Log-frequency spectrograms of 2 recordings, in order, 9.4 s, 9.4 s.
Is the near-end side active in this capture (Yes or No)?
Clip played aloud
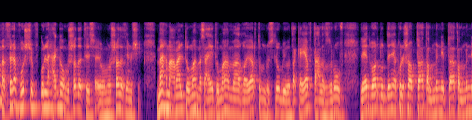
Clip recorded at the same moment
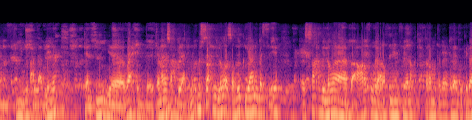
Yes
